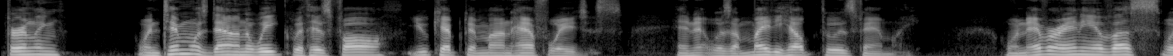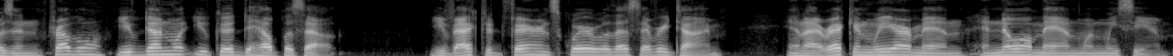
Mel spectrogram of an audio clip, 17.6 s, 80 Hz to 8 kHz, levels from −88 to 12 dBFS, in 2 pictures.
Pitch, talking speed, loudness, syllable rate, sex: 140 Hz, 220 wpm, -19 LUFS, 5.5 syllables/s, male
